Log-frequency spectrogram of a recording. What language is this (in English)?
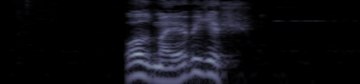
Turkish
